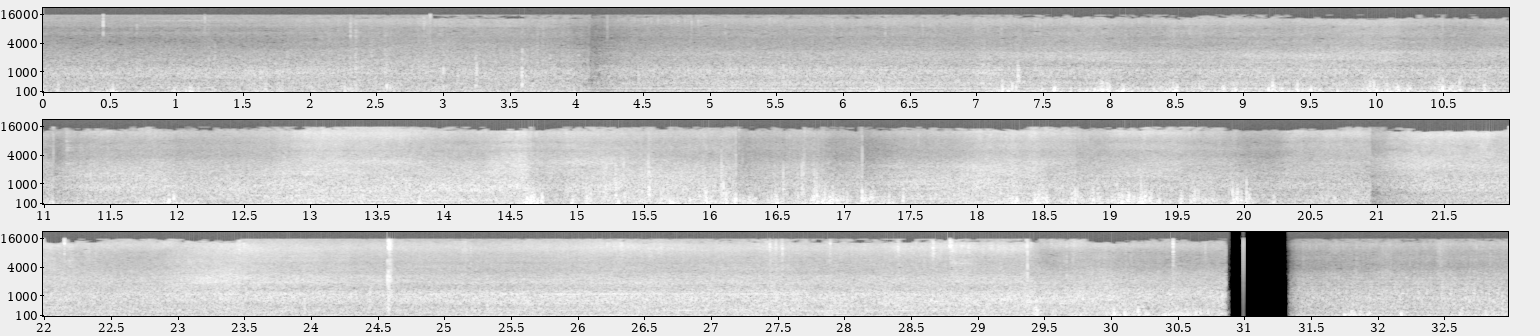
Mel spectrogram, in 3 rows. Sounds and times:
Outside, urban or manmade: 0.0s - 32.9s.

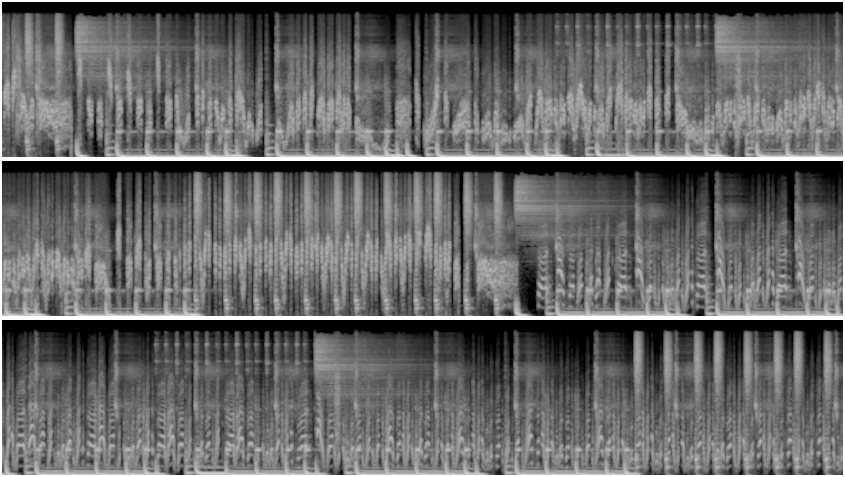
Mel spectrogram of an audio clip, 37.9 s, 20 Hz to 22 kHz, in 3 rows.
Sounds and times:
Electronic music: 0.0s - 37.8s
Scratching (performance technique): 0.0s - 37.8s.

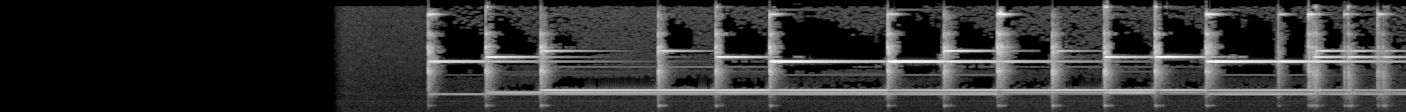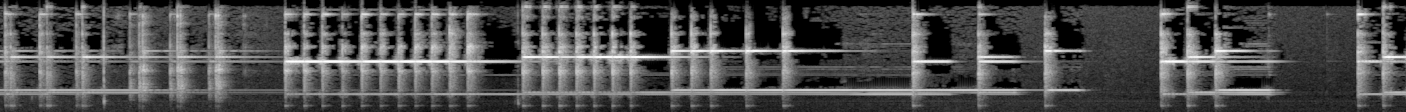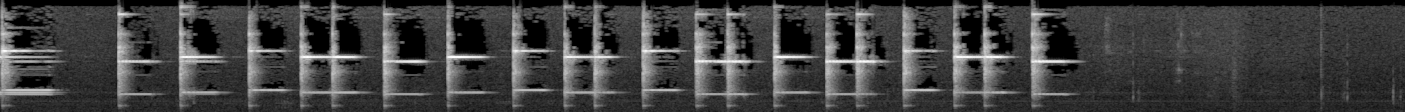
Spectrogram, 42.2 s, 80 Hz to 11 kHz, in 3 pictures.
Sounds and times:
Glockenspiel: 4.3s - 25.0s, 25.6s - 27.0s, 27.6s - 39.0s.

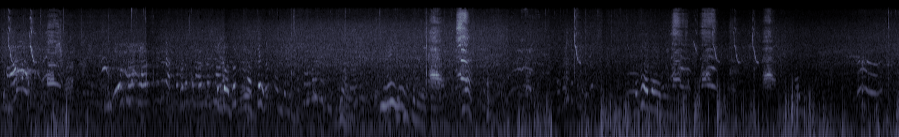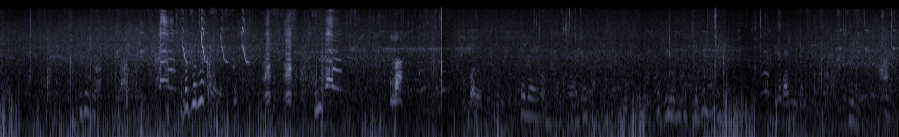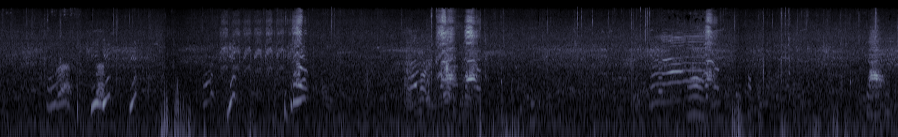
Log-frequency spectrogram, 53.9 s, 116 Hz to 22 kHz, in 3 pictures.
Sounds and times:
Quack: 8.6s - 9.4s, 13.4s - 14.4s, 15.2s - 15.5s, 21.1s - 21.7s, 23.2s - 24.8s, 41.5s - 42.2s, 44.0s - 45.8s, 50.0s - 50.4s, 53.3s - 53.9s.

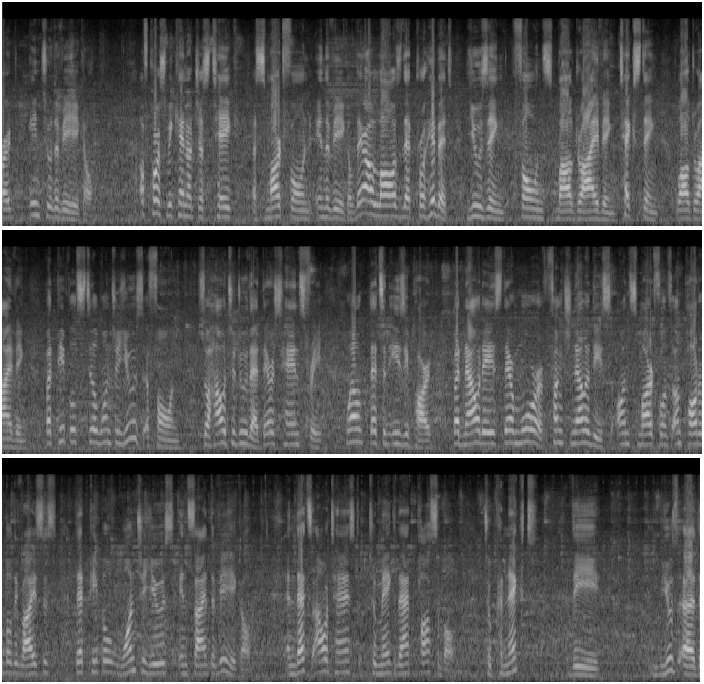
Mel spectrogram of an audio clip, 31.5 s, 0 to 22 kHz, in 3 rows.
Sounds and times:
Speech: 0.0s - 1.4s, 2.0s - 30.0s, 30.7s - 31.4s.

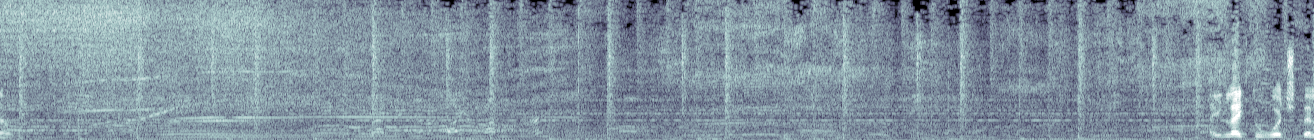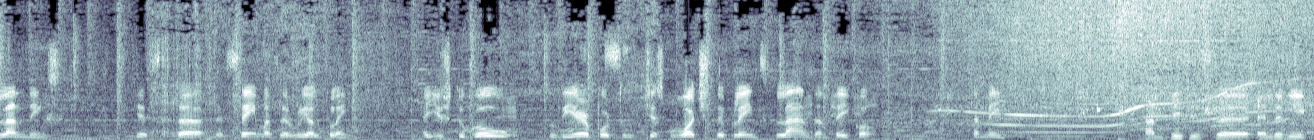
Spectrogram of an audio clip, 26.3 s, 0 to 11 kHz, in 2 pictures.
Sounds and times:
Music: 0.0s - 26.2s.

